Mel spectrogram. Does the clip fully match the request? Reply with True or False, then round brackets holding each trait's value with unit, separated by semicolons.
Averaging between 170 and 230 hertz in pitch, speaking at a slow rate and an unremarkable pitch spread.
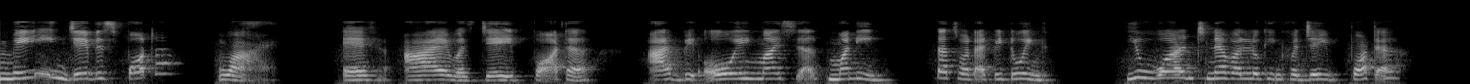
False (240 Hz; 105 wpm; 4.1 semitones)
